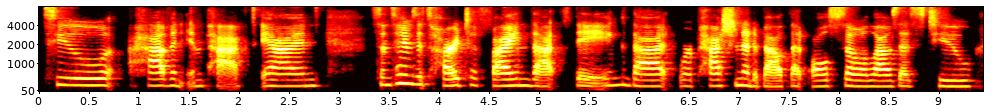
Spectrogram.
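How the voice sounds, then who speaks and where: A woman's voice: medium pitch, level tone, slow, creaky, fairly bright tone. A woman from the Netherlands, a life coach guest, talking casually and reflectively in an interview.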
